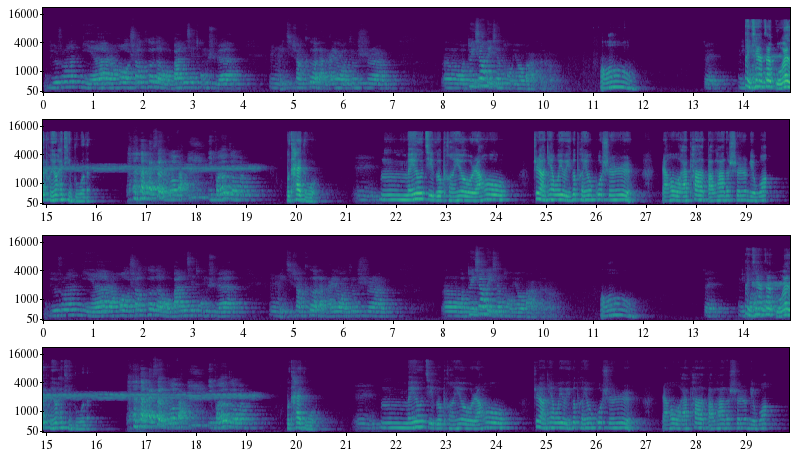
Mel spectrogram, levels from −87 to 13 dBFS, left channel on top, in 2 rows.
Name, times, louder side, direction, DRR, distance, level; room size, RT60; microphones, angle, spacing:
voice 1, 0.0-3.8 4.5-6.9 8.0-10.2 13.2-13.5 13.9-14.7 16.6-19.0 21.2-21.6, equal, 5° right, 4.8 m, -36 dB
voice 2, 11.1-11.9 14.0-15.9 19.8-20.4 21.7-24.3 24.8-26.8 27.3-29.4, left 7 dB, 80° left, 0.4 m, -29 dB
sound 1, 14.2-19.2, right 2 dB, 30° right, 3.8 m, -45 dB
15.0 x 11.5 x 2.7 m
head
